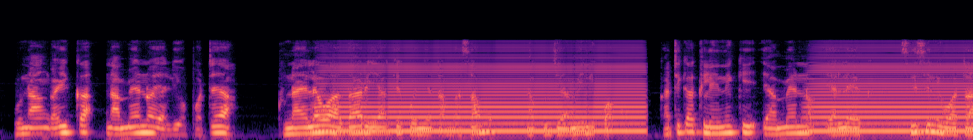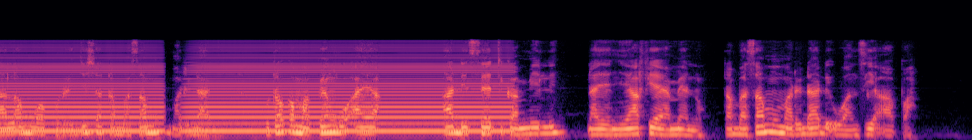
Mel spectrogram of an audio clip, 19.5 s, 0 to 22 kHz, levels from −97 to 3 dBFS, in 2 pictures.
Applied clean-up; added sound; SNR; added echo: neural mask model RNNoise.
